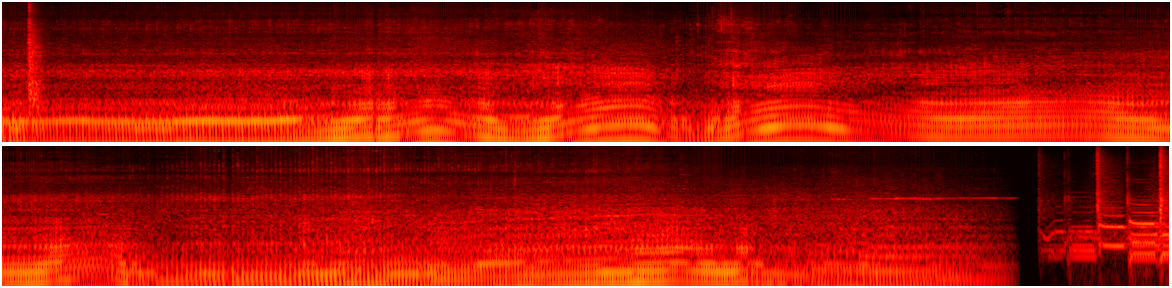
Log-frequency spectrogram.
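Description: Rally car engine idling steadily, then revved up and down several times, the pitch rising and falling with each blip as the car pulls away. After that it runs on at moderate, slowly changing revs.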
